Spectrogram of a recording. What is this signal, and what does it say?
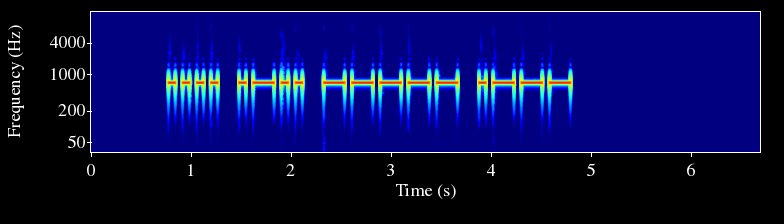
Morse code, heard as a keyed tone, about 17 wpm, 700 Hz. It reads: HL0J
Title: DXCC-100 Call Signs - 4 Characters - Repeated 3x - 17wpm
